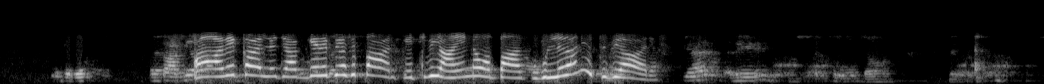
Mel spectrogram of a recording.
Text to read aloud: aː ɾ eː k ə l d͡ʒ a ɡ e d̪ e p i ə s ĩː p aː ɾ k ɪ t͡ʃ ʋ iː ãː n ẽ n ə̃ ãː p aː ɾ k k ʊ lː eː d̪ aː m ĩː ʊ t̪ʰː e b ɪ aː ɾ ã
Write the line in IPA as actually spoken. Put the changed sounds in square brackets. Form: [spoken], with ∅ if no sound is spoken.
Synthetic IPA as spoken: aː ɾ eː k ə l d͡ʒ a ɡ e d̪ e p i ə s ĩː p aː ɾ k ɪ t͡ʃ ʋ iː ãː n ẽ n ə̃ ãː p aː ɾ k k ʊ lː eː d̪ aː [n] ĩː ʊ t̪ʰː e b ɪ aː ɾ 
